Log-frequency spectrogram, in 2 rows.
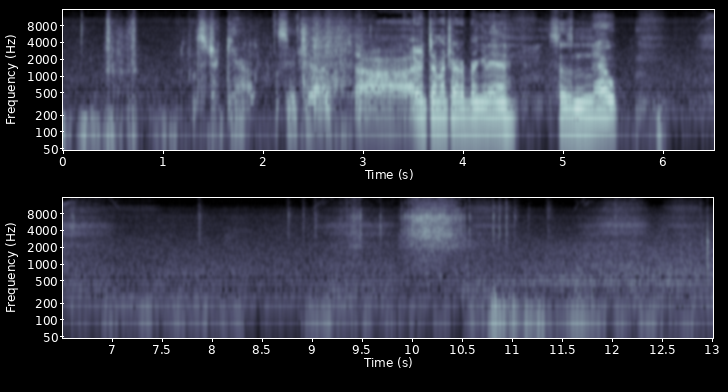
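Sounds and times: low rumble of wind or handling: 0.0 - 3.5, 5.7 - 13.0
fishing reel drag clicking: 8.8 - 11.1.

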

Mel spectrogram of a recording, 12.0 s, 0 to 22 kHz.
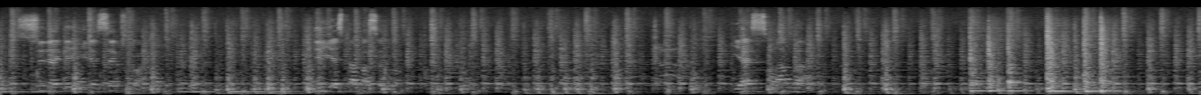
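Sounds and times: drum kit playing fast: 0.0 - 12.0.

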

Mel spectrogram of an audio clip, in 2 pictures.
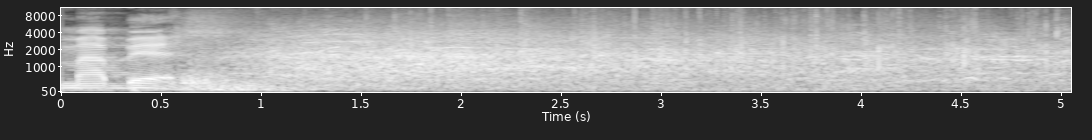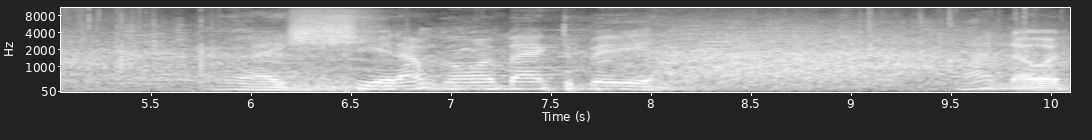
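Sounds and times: audience applauding: 0.8 - 10.0.

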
